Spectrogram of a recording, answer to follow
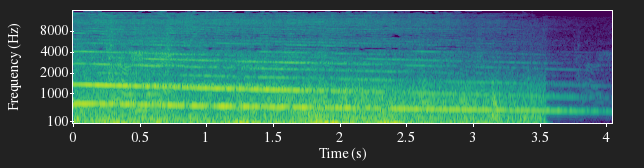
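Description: A sustained siren-like electronic tone from the show's closing sound, gliding slowly down in pitch over a low rumble. The rumble cuts off suddenly about three and a half seconds in, and the tone fades out just after.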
